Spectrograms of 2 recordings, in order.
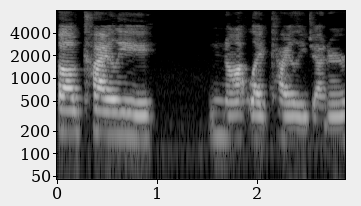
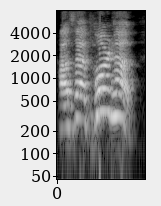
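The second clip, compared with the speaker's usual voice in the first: higher, louder begging; loud pleading; 5 semitones higher, 10 dB louder than usual. Real, not acted. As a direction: beg them to subscribe. Loud plug for her videos.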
